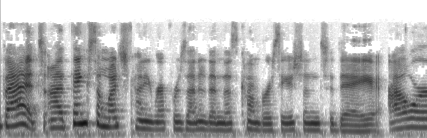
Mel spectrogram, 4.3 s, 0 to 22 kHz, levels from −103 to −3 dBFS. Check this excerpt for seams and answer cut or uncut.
cut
